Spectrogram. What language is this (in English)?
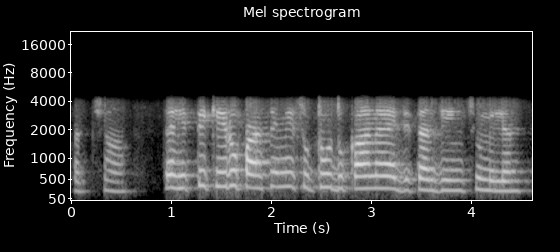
Sindhi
